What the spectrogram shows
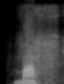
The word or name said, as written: Mas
